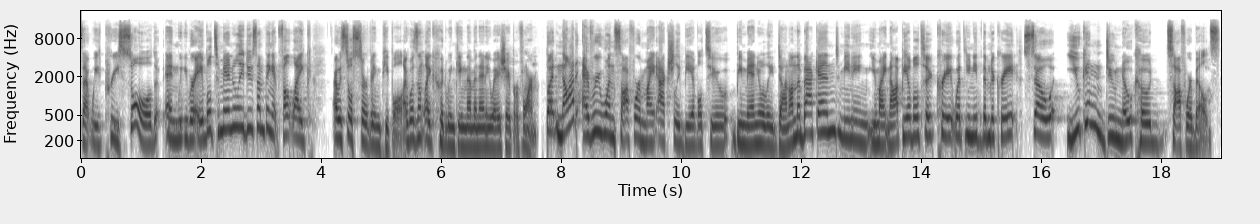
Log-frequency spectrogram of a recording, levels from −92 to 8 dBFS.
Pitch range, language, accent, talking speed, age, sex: 175-230 Hz, English, American, 210 wpm, 30-49, female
